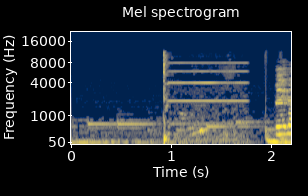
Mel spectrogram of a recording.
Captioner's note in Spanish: sonido: piiiii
